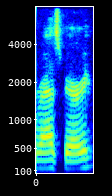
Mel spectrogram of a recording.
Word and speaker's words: raspberry: in pi star and raspberry remember the phrase the silent p and raspberry uh then what we're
